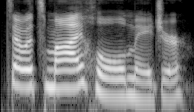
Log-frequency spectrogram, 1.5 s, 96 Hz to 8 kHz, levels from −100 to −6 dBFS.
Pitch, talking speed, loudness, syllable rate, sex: 210 Hz, 205 wpm, -19 LUFS, 4.5 syllables/s, female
